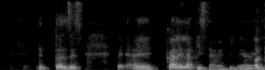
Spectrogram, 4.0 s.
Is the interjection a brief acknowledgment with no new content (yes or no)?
no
